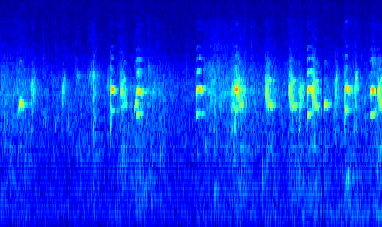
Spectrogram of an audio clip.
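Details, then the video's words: Lure call of the white-headed munia, a series of sharp, high-pitched chirps given in irregular bursts with brief pauses, some notes doubled or tripled, against quiet background noise. "Suara Pancingan Emprit Kaji - Bondol Haji"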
